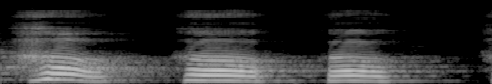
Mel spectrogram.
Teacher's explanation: ह में बहुत ज्यादा कंपन हो रही है गले में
